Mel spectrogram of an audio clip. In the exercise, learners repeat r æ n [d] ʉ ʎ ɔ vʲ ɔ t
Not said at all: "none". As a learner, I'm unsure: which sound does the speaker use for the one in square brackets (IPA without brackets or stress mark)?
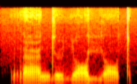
d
